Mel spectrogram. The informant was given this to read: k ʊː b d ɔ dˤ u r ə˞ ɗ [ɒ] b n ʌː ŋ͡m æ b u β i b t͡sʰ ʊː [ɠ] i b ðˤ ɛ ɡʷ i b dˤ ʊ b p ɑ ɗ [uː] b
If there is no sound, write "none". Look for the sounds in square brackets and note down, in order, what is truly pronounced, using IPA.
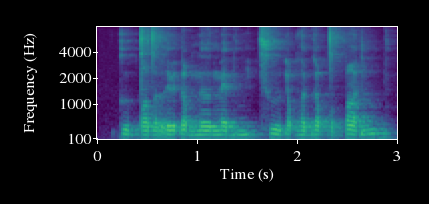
ɑ, ɠ, uː

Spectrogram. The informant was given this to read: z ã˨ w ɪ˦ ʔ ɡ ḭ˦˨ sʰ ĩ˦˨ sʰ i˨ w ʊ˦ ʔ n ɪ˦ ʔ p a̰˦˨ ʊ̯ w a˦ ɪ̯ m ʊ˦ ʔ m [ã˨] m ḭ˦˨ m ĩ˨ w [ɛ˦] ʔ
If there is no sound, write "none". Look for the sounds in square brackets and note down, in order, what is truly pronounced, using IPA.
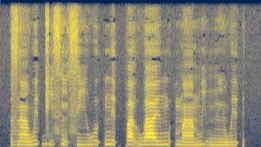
ã˨, ɪ˦

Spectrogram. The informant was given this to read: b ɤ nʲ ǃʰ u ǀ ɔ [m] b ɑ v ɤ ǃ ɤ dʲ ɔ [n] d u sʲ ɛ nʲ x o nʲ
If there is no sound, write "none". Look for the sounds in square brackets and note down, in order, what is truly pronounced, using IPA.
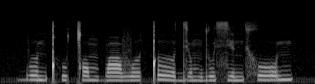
m, m

